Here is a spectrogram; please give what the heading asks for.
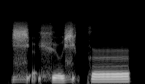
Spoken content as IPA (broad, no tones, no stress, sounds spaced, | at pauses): ʑ ɛ̰ xʲ ʊ ʑ ə̰ k ə˞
